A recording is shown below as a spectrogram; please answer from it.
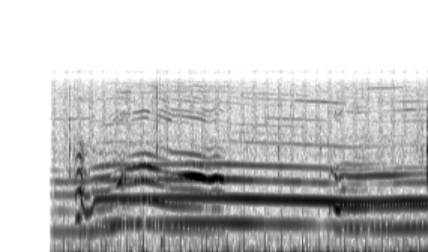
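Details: A wild grey wolf pair howling together at night before a camera trap in the Frýdlant region, Czech Republic: two long, steady, smooth tones, one low and one higher, each opening with a brief bending slide.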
